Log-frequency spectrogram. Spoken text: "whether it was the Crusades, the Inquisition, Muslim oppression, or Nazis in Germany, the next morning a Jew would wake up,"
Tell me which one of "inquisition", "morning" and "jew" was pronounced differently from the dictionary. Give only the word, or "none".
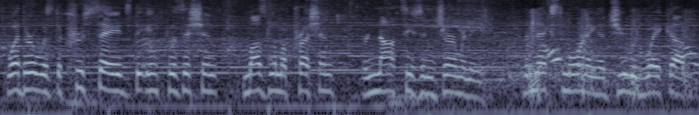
none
